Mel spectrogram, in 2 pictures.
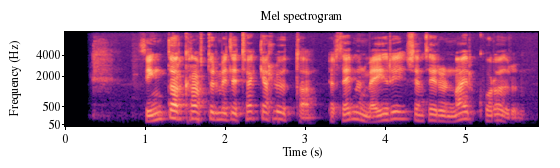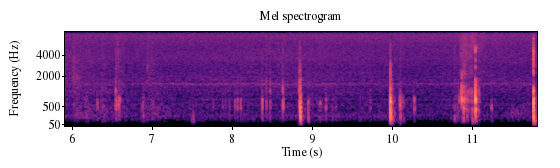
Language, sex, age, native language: Icelandic, male, 60-69, Icelandic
